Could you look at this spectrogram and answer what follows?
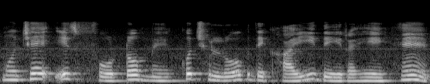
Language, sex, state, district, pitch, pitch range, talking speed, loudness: Hindi, female, Madhya Pradesh, Katni, 190 Hz, 165-220 Hz, 140 wpm, -16 LUFS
